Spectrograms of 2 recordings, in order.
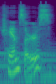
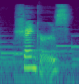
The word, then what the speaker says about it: chancre: sores that are produced, called chancers. Sorry, I fully pronounced that wrong. Chancres.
